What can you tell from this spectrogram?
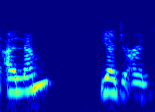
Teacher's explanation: Therefore, the izhar shafavi rule applies, which says that you should pronounce the meme sakin sound clearly for 1 second with no nasal sound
